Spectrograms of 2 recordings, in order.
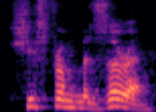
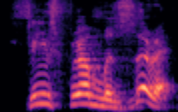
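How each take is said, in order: First: Said in the usual way. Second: A light mock Missouri drawl, a bit higher and slow; imitating grandma's Missouri accent. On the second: Imitating how grandma sounds from Missouri. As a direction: put on grandma's Missouri twang. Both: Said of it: "That's how my grandmother sounds".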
